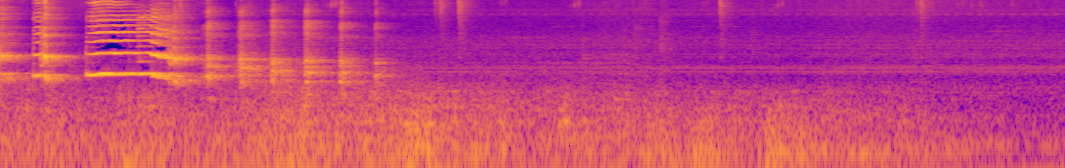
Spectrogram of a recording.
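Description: A woman's loud, high-pitched laughing cry, held for a moment and then breaking into shorter bursts that die away about four seconds in. After that there is only quiet room noise with a faint steady tone.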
